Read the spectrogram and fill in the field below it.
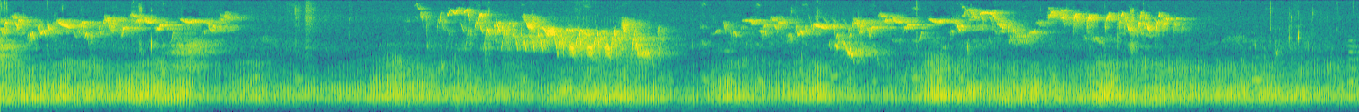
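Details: Many frogs croak in a thick, rhythmic spring chorus at a pond in Estonia, while songbirds sing bright, twittering high phrases in repeated bursts over the steady croaking.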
